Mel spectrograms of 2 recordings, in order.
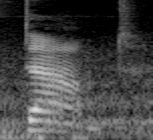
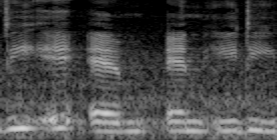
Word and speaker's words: damned: Next is damned. N is silent. Spelling is D-A-M-N-E-D, damned means a word used to express anger with someone or something.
